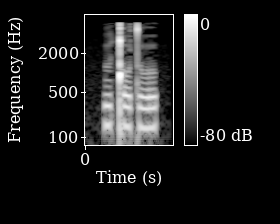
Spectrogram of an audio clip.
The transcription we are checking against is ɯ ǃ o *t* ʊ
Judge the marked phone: correct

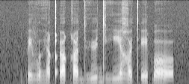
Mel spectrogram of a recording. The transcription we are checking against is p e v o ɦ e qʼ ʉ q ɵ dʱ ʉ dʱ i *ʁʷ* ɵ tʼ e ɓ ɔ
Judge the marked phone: incorrect: ʁ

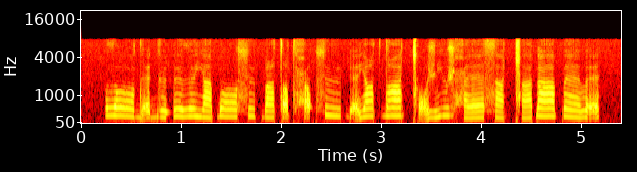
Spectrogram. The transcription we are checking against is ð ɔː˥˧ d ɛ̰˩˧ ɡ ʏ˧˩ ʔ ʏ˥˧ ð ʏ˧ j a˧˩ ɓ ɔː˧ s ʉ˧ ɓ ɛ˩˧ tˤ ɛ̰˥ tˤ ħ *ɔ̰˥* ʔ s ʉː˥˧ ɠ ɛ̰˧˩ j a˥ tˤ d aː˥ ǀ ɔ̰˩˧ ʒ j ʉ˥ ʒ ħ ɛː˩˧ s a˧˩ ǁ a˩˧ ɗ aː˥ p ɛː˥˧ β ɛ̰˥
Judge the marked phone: correct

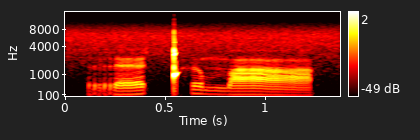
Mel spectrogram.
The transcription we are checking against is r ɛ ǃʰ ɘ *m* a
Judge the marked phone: correct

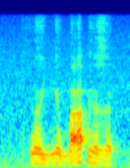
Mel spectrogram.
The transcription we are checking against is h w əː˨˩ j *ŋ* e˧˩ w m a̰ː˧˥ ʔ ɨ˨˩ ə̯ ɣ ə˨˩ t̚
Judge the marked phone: correct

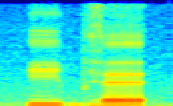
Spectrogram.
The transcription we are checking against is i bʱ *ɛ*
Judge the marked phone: correct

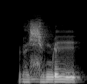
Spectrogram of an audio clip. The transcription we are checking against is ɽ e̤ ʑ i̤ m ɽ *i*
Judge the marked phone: correct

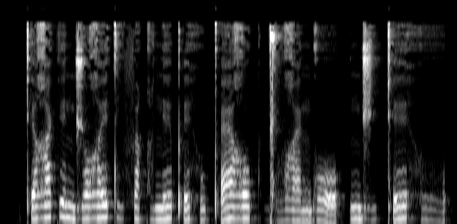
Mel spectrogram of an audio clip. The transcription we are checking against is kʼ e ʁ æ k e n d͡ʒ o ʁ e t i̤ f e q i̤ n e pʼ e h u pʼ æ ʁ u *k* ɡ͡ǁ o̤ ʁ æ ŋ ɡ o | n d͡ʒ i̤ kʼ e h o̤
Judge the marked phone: correct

